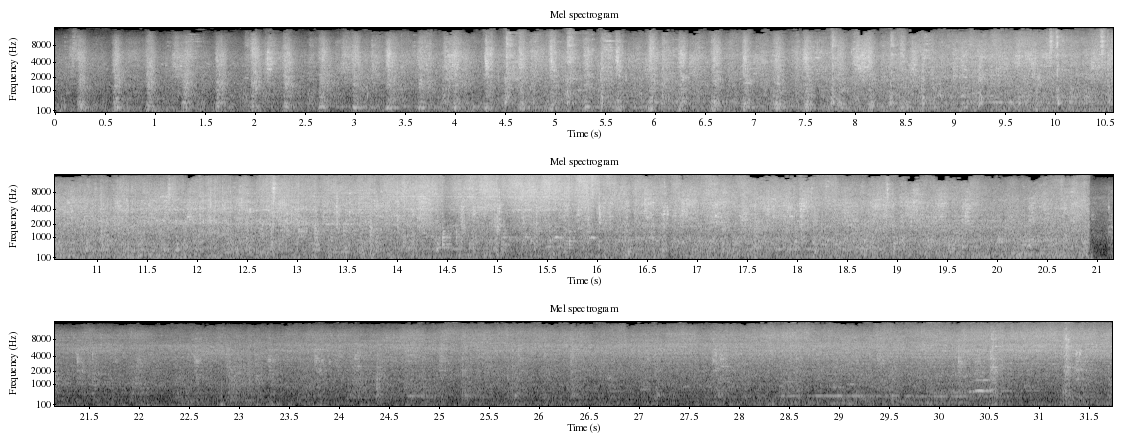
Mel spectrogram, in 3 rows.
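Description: Railway coaches rolling past, their wheels clicking rhythmically over rail joints and points and growing louder. About two-thirds through, the sound cuts suddenly to a quieter steady hiss of steam from LMS Black 5 steam locomotive 45305.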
